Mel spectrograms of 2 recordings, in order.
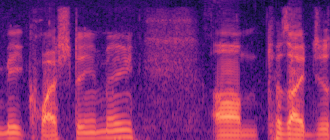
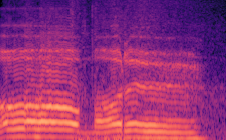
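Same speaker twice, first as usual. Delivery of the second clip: winded, breathless put-on old man voice, pitched up; 6 semitones higher, 3 dB louder than usual. Showing the old man voice he keeps for disguises: old man voice. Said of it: "that's the old man".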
